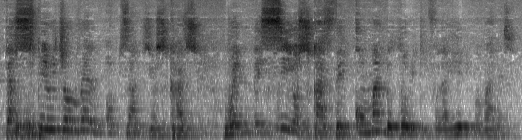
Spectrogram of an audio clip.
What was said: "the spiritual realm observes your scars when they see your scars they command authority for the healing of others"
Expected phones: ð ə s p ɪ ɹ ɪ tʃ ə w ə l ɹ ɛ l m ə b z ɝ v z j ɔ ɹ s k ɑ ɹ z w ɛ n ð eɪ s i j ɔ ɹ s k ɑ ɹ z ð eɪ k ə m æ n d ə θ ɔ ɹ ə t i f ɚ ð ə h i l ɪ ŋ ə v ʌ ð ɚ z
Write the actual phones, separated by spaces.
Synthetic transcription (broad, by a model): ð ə s p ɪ ɹ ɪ tʃ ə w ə l ɹ ɛ l m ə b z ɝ v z j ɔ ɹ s k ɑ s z w ɛ n ð eɪ s i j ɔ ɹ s k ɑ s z ð eɪ k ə m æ n d ə θ ɔ ɹ ə t i f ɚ ð ə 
